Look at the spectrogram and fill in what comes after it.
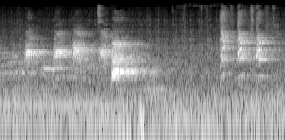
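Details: Cane Corso puppies from one litter giving a run of high, tonal yelps and whines, a pause, then three more sharp yelps close together.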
